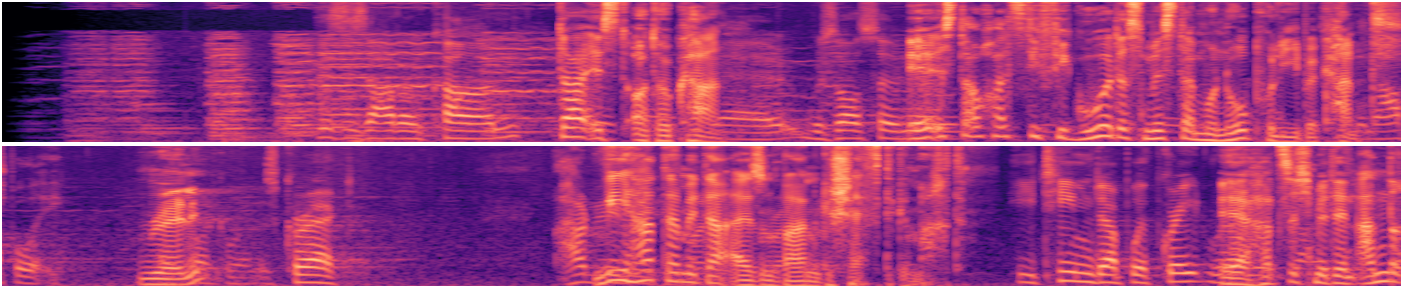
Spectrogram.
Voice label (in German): Voice Over, maenner; GreatAmericanRailroad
